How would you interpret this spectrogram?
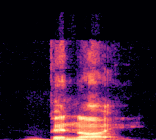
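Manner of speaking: Benoit said as pen-OY, silent T; host sounds out Benoit as pen-oy, no final T; host's try at a name. Shown as a demonstration. Host guessing the guest's French name, Benoit as pen-oy. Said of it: "The T is silent".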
